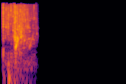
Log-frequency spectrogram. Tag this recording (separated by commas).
Liquid, Splash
